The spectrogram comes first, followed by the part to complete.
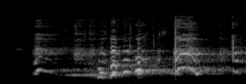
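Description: Young people laughing and giggling together in quick, bouncing bursts, starting suddenly about a third of a second in.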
